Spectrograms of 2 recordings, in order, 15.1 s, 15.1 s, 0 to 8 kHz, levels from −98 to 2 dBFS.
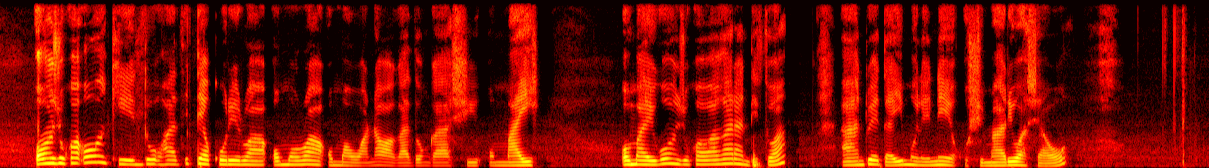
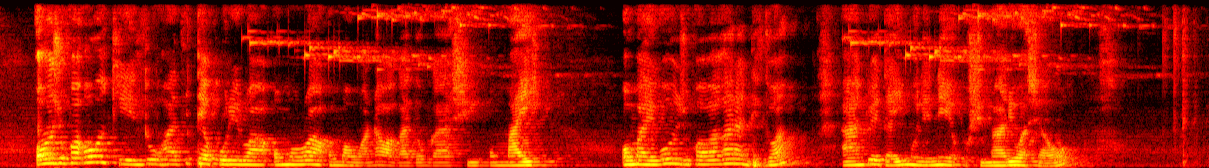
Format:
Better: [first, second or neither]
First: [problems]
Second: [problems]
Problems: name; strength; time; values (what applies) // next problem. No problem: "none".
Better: first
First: none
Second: background sound (Chime); 17 dB below the speech // room echo; dies away in 0.7 s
